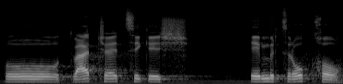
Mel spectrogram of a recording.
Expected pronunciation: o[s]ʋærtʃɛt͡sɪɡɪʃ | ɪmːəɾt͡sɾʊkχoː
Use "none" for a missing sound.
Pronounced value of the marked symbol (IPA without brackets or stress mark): t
